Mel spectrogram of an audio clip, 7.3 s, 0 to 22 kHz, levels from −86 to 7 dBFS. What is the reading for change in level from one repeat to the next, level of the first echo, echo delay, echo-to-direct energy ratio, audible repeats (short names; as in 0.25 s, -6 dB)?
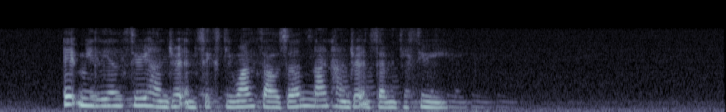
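-5.0 dB, -19.0 dB, 0.252 s, -17.5 dB, 3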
